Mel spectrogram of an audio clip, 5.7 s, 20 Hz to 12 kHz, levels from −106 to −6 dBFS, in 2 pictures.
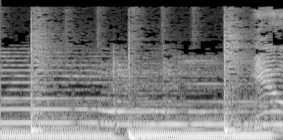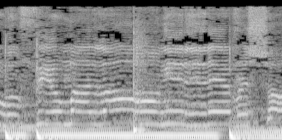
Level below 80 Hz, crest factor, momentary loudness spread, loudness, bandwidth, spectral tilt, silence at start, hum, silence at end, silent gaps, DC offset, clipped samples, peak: -22 dBFS; 14 dB; 6 LU; -17 LUFS; 11 kHz; -5 dB/octave; 0 s; none; 0 s; none; under 0.1%; under 0.1%; -2 dBFS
